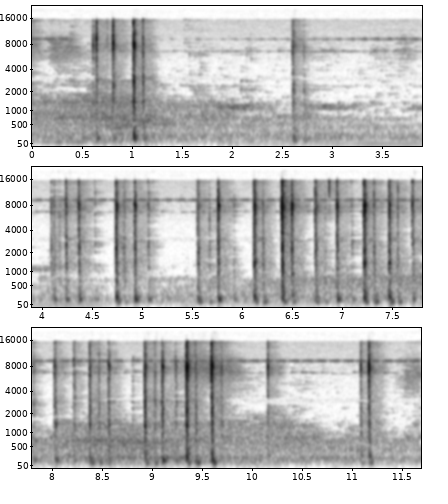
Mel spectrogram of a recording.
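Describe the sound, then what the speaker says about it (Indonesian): Close, crisp typing on a computer keyboard, with irregular runs of keystrokes and short pauses between bursts, growing denser toward the end, with no voice over it. "Di sini kita ketik"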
